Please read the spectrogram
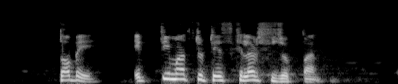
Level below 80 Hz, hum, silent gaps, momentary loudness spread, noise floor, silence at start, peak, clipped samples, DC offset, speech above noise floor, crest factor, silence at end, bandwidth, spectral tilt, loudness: -54 dBFS; none; none; 9 LU; -68 dBFS; 0.6 s; -2 dBFS; under 0.1%; under 0.1%; 53 dB; 14 dB; 0.8 s; 7.4 kHz; -7.5 dB/octave; -16 LUFS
